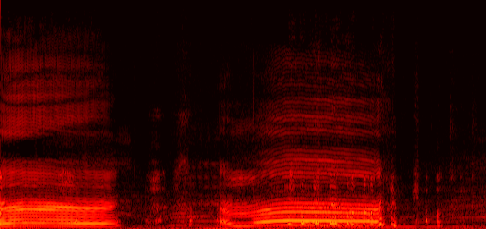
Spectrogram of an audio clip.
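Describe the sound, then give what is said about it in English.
Two loud, drawn-out cow moos, each lasting over a second with a short pause between them, clear with faint background noise. “We do have cow noises, we have upgraded it.”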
